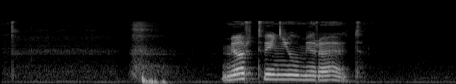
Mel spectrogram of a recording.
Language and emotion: Russian, sad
